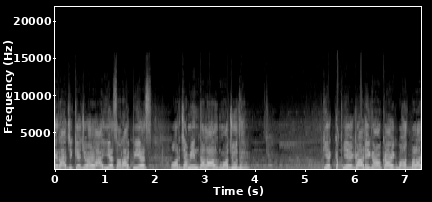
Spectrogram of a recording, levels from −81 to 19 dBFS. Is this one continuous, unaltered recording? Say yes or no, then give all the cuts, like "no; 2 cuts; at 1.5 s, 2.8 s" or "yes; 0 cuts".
no; 1 cut; at 5.6 s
